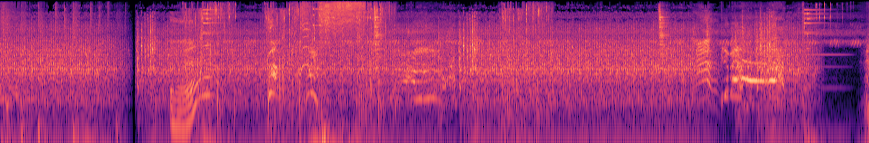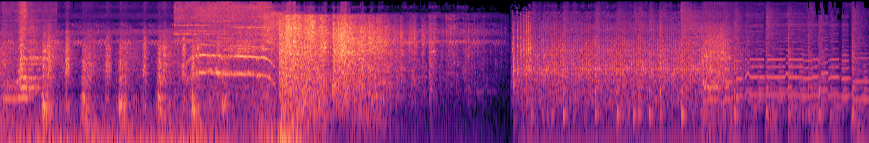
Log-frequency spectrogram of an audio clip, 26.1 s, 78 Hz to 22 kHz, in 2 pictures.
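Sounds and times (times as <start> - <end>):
loud crash with shattering: 15.6 - 20.7.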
